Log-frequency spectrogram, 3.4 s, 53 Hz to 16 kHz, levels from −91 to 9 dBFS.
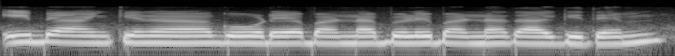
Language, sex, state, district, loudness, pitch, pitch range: Kannada, female, Karnataka, Bidar, -11 LUFS, 205 Hz, 200-210 Hz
